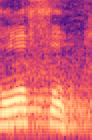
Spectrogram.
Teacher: व, फ, दंत ओष्ठ, दंतोष्ठ मीन्स दांत और होंठ दोनों की सहायता से बोले जाते हैं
